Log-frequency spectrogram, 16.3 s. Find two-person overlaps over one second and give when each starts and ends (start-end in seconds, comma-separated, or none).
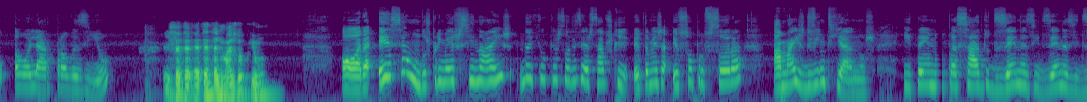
none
